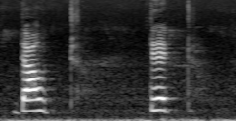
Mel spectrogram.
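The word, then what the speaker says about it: doubt: B silent होता है, या बी के बाद टी आता है तो बी साइलेंट होता है।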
